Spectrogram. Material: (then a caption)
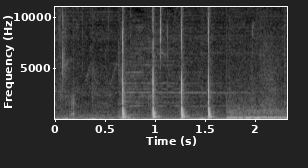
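Melon rind. A watermelon is knocked on to check whether it is ready. Four short, sharp knocks sound at even intervals, each dying away almost instantly, over a low background.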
